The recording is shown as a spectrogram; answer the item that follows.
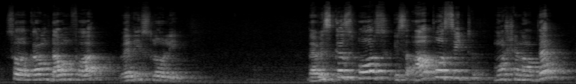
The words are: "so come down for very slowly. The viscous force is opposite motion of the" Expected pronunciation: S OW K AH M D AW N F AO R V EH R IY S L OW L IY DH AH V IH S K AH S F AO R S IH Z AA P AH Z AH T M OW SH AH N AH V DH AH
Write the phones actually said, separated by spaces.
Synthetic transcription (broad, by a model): S OW K AH M D AW N F AO R V EH R IY S L OW L IY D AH V IH S K AH S F AO R S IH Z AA P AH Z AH T M OW SH AH N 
